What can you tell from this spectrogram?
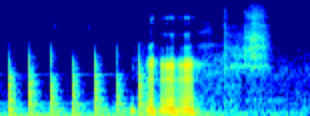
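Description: About six steady, evenly spaced knocks on a door, followed by a brief warbling, wavering tone and a soft hiss as the sound fades.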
